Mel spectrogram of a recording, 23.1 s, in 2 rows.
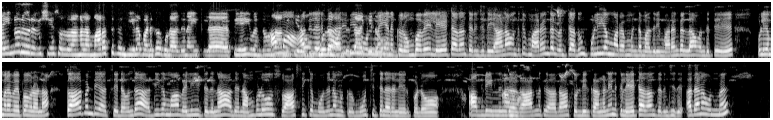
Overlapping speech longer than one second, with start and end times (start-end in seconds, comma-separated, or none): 4.1-5.9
